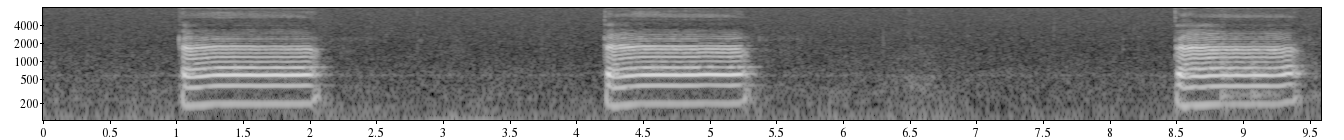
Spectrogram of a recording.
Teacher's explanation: تا کا مخرج ہے زبان کی نوک اور اوپر والے جو یہ 2 دانت ہیں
